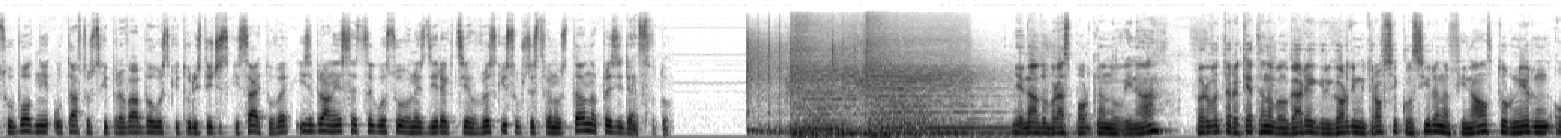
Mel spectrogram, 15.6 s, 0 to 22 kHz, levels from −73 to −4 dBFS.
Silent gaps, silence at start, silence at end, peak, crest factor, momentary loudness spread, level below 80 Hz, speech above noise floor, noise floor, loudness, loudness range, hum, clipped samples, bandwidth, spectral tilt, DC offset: none; 0 s; 0 s; 0 dBFS; 14 dB; 7 LU; -34 dBFS; 39 dB; -53 dBFS; -15 LUFS; 4 LU; none; under 0.1%; 16.5 kHz; -5.5 dB/octave; 0.7%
